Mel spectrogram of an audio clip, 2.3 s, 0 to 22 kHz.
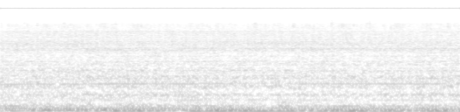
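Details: Amazon RC crawler gearbox, bench-tested at steady throttle, measured around 49–50 dB: constant even whir with no clicks, grinding or surging; gears sound smooth.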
